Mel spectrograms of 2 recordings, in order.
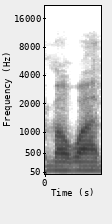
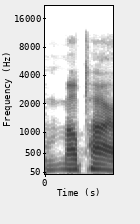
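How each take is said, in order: First: The second syllable starts with a W sound. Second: The second syllable starts with a P sound. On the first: "sometimes turns into a W sound after some syllables" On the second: "I think it's the pa"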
